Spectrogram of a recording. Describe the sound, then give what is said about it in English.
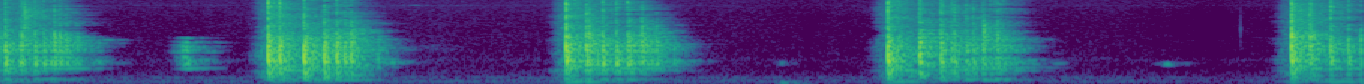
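Dice clatter and bounce across a hard surface and fall off the table, with five sharp, ringing hits spaced about a second apart, loud, and no voices. “Oh, that dice is gone.”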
